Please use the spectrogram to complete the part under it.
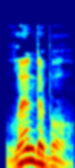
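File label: "lendable", British English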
